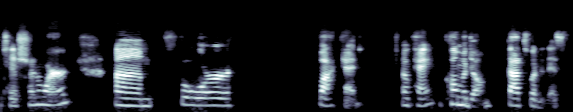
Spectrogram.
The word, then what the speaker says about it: comedone: comet agenda to ssin word for blackhead okay coma dome that's what it is comedone you'd think I know see I went to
